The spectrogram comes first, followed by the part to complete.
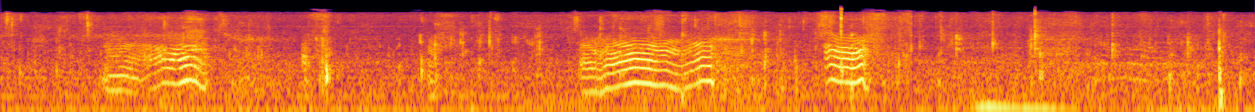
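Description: Newborn Boxer puppy crying in short high squeals that rise and fall, three times: about half a second in, around three seconds, and just after four. Between the cries come wet clicks of the mother Boxer licking it clean.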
